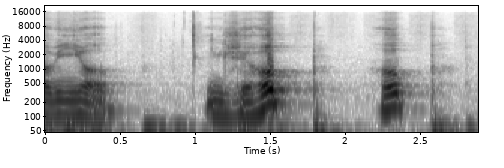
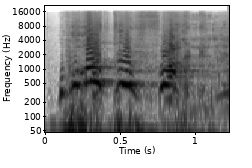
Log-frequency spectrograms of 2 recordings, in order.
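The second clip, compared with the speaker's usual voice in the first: very high, slow stunned cry; stunned what the fuck; 8 dB louder, much slower than usual. Real, not acted. Gamer stunned by the mob, high drawn-out disbelief. Shocked again.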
